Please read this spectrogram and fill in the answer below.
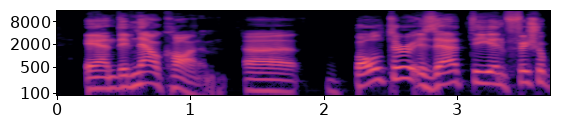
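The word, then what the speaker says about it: Boelter: Bolter, is that the official pronunciation?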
